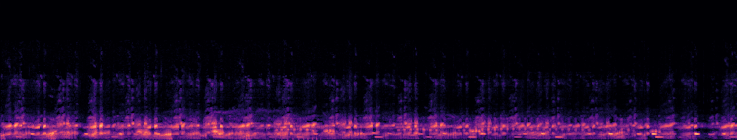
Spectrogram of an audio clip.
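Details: Thick, unbroken croaking of numerous frogs, harsh pulsed calls layered densely, with occasional short tonal chirps rising above the din.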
